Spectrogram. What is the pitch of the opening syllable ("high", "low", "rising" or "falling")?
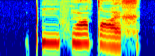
high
